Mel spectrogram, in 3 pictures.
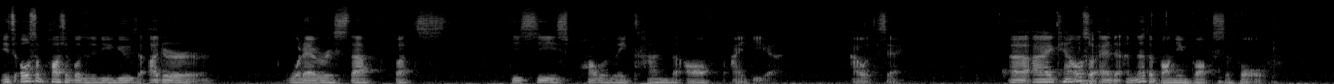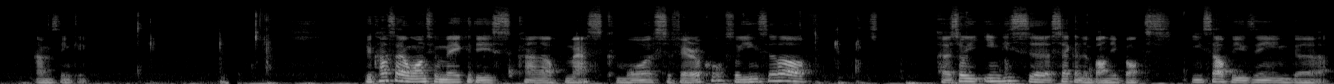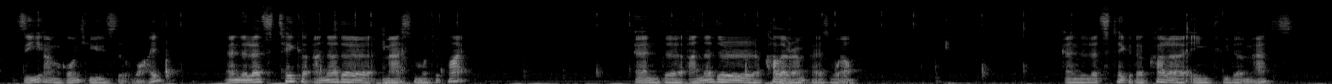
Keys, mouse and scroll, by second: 10.2 click, 11.1 shift+d, 12.1-14.0 middle drag, 14.0-15.7 alt+right drag, 15.7 ctrl+alt+shift+q, 17.6 middle click, 18.5-19.7 drag, 19.7-20.9 middle drag, 20.9-22.1 drag, 22.1 ctrl+x, 22.4-24.3 middle drag, 24.3 click, 25.3-27.0 middle drag, 27.0 click, 27.6-28.4 middle drag, 28.4 click, 29.2-30.0 middle drag, 30.0 click, 30.4 click, 30.6 shift+d, 32.0-32.8 middle drag, 32.8 drag, 33.5 drag, 34.3 click, 34.4 shift+d, 35.6-36.6 alt+right drag, 36.6-39.0 drag, 39.0-40.0 middle drag.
